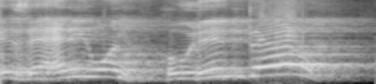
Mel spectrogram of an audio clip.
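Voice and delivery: high, loud, slow proclaiming question; calling out. Acted. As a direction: ring it out over the crowd like a preacher.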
